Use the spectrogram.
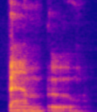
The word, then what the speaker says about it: Bambu: but in this case a company called bamboo but it's spelled Bambu they make um a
